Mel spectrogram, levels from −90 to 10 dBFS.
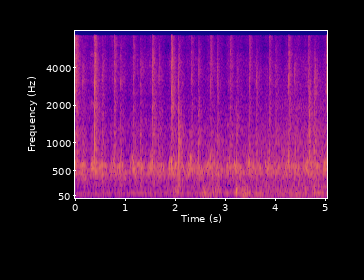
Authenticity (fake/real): real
